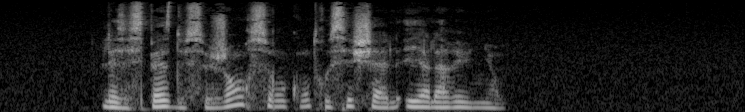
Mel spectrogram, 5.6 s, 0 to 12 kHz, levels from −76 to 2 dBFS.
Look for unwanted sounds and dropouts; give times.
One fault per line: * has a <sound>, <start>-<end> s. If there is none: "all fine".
all fine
